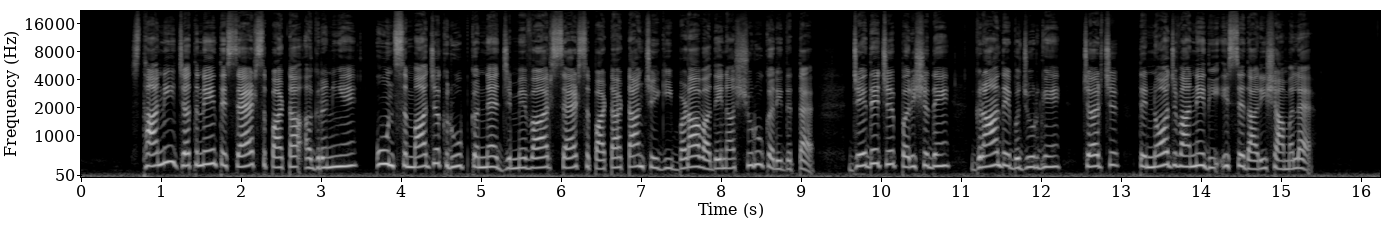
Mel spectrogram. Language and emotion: Dogri, neutral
